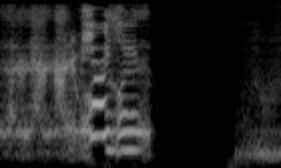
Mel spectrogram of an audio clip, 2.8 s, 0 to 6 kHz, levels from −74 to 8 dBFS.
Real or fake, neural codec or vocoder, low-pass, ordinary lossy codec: fake; codec, 16 kHz, 0.5 kbps, FreqCodec, larger model; 5.4 kHz; none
